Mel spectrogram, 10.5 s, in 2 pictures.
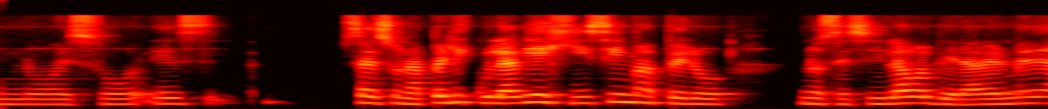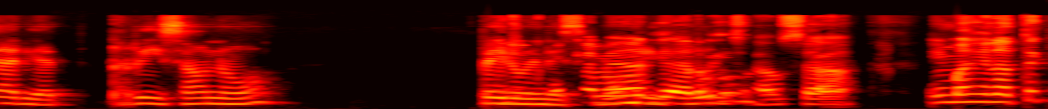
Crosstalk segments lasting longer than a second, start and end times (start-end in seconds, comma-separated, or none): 7.7-9.0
